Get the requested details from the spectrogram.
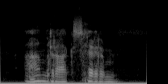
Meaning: touch screen
- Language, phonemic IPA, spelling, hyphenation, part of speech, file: Dutch, /ˈaːn.raːkˌsxɛrm/, aanraakscherm, aan‧raak‧scherm, noun, Nl-aanraakscherm.ogg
